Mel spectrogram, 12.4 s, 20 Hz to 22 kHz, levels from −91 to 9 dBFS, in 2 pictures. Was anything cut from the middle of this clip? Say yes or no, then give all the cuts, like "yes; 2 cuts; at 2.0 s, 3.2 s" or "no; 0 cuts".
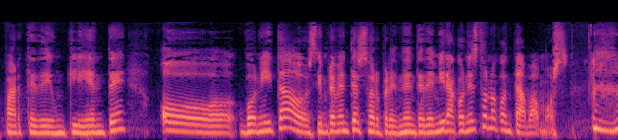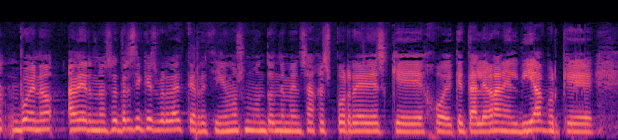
no; 0 cuts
